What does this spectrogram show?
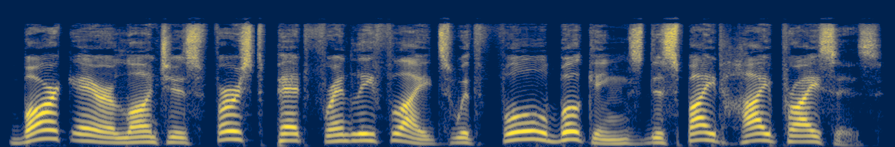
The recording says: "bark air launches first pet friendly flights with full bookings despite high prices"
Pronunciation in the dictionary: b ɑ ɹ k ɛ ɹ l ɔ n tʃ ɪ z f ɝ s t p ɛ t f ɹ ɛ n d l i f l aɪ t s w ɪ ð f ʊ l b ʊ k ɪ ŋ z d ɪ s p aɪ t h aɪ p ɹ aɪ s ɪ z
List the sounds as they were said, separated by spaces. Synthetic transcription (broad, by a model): b ɑ ɹ k ɛ ɹ l ɔ n tʃ ɪ z f ɝ s t p ɛ t f ɹ ɛ n d l i f l aɪ t s w ɪ ð f ʊ l b ʊ k ɪ ŋ z d ɪ s p aɪ t h aɪ p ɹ aɪ s ɪ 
